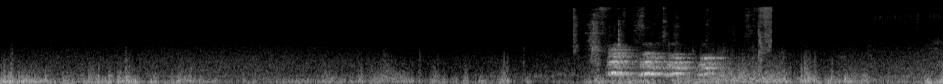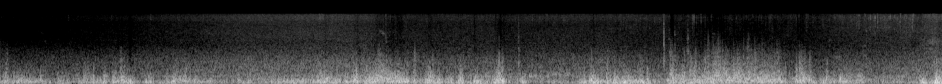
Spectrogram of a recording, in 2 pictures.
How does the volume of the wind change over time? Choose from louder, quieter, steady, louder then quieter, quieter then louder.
louder.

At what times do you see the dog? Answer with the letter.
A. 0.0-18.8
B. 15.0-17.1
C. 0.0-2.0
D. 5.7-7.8
D.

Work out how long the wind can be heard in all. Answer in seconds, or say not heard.
19 s.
